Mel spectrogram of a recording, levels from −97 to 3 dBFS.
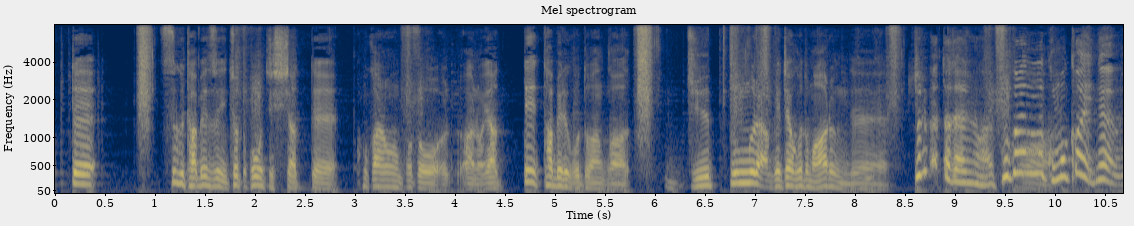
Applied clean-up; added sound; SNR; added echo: neural mask model RNNoise.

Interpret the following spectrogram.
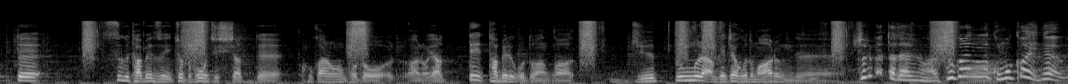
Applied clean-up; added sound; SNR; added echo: none; Liquid; 7 dB; none.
